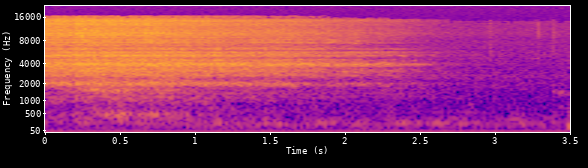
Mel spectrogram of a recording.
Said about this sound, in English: Inhale big. Let it go. Again, in.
